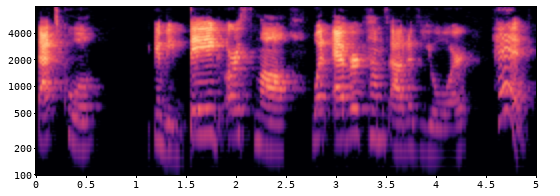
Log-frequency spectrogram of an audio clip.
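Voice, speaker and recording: An American woman, a teacher, giving a casual storytime lesson to young children in an animated way with simple wording and rhetorical questions. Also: fairly high pitch, unhurried. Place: indoors at home. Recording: roomy, echoey indoor home recording.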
